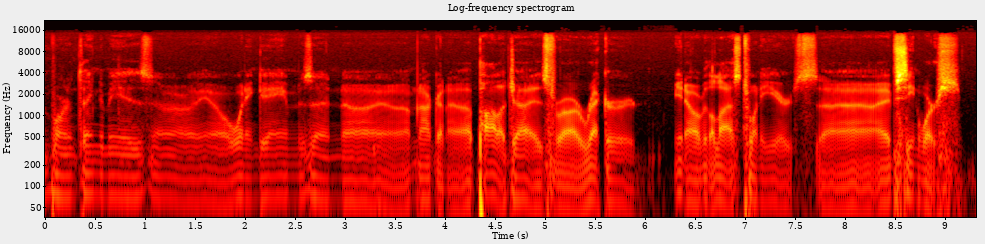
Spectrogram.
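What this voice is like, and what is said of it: Bill Belichick impression. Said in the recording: “my Bill Belichick impersonation ... That was really good ... I thought it was inspired”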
